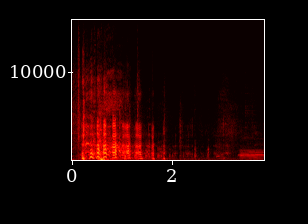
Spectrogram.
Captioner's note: people laughing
